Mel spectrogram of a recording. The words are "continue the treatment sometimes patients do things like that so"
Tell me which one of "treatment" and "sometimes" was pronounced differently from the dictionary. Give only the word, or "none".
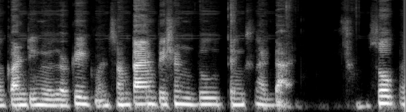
sometimes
